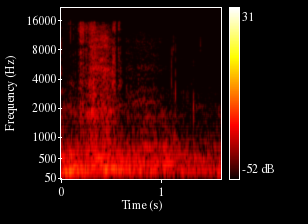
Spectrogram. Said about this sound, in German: Und ich öffne mal dieses Überraschungsei.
